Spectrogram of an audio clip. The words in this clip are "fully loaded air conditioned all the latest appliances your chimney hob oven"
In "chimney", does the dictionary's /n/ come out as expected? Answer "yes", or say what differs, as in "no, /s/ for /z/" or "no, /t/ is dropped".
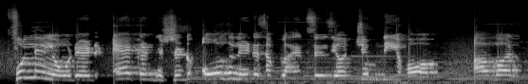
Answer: yes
